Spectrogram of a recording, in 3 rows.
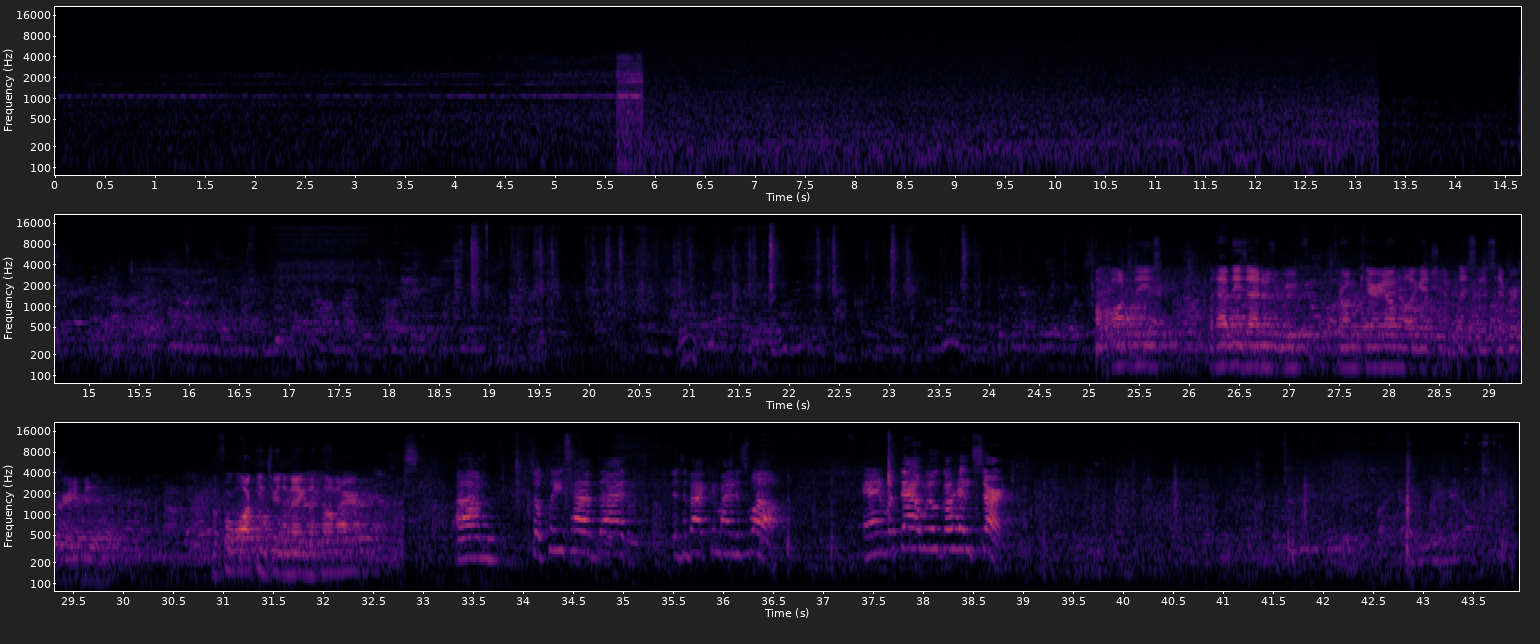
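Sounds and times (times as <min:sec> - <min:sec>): high jet whine: 0:00.1 - 0:13.3
murmur of distant voices: 0:14.7 - 0:43.9.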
